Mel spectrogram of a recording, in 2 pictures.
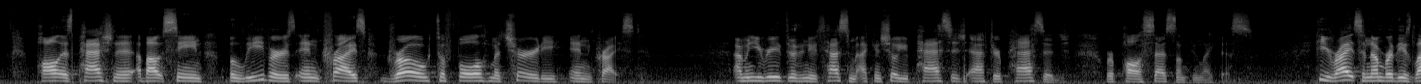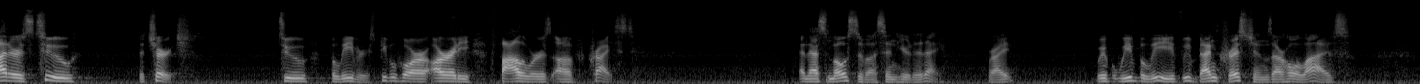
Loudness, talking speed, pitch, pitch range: -28 LUFS, 150 wpm, 140 Hz, 110-155 Hz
